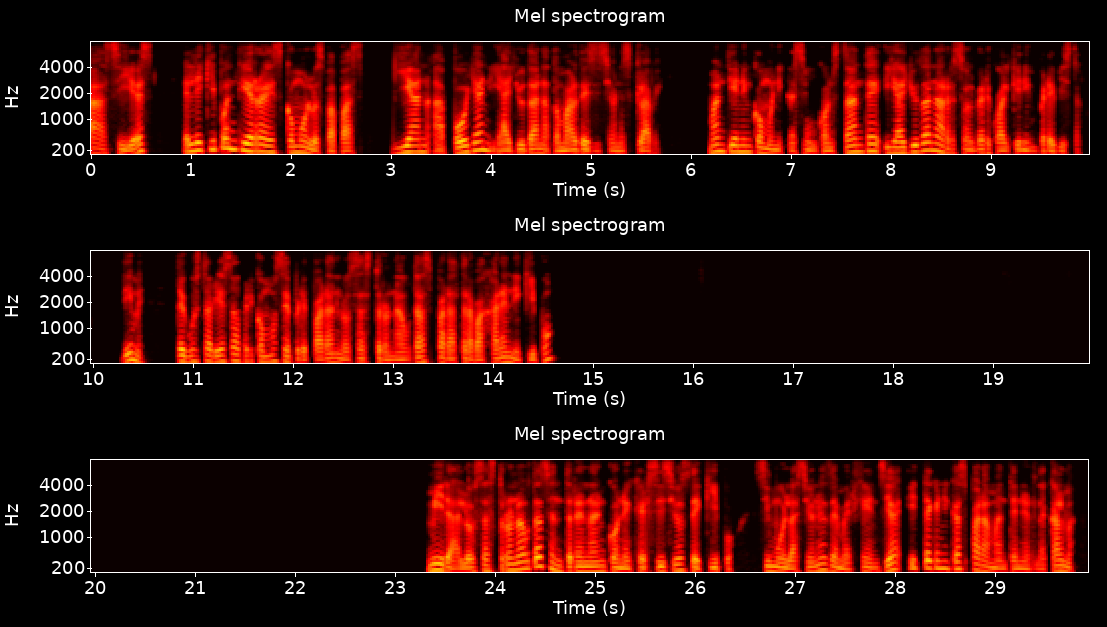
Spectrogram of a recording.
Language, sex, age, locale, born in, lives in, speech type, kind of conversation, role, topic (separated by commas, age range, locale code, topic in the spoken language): Spanish, male, 18-19, es-MX, Mexico, Mexico, read, expert-assistant, expert, ¿Puedes darme un ejemplo sencillo de cómo se planifica una misión espacial, usando una situación cotidiana como planear unas vacaciones?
